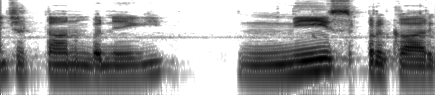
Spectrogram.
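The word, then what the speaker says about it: gneiss: रखना जी से ग्रेनाइट और जी से नीस नीस में जी साइलेंट रहता है ठीक है ग्रेनाइट एक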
